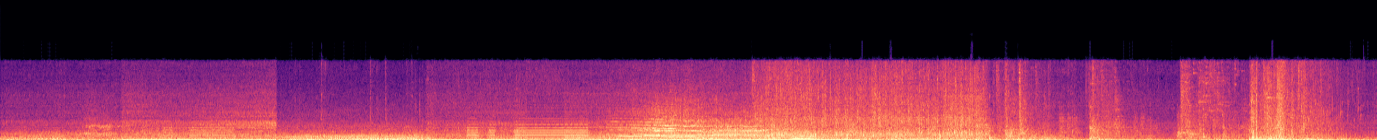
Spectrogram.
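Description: A car swerves off the road into a ditch in a movie scene, with engine roar, horn toots, thuds and rain-like hiss, backed by loud sustained music tones.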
